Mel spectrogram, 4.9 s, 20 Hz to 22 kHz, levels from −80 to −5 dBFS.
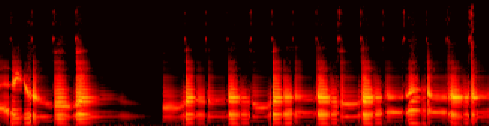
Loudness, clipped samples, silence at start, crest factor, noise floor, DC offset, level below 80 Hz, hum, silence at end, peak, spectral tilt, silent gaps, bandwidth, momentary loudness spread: -37 LUFS; under 0.1%; 0 s; 22 dB; -64 dBFS; under 0.1%; -68 dBFS; none; 0 s; -16 dBFS; -4.5 dB/octave; none; 20 kHz; 5 LU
